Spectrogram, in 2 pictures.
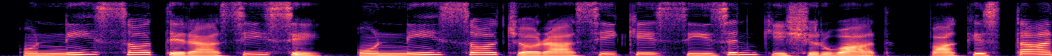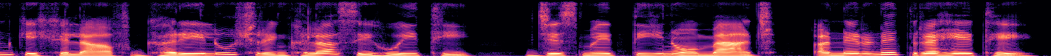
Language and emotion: Hindi, neutral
